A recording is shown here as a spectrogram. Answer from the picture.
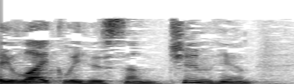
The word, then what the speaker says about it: Chimham: But here's your servant Chimham. Now some people pronounce it Kimham. Chimham, let him go over with my lord the king and do whatever seems good to you.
